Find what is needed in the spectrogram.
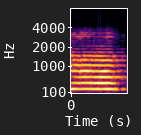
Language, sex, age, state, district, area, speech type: Hindi, female, 30-45, Uttar Pradesh, Ghazipur, urban, conversation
